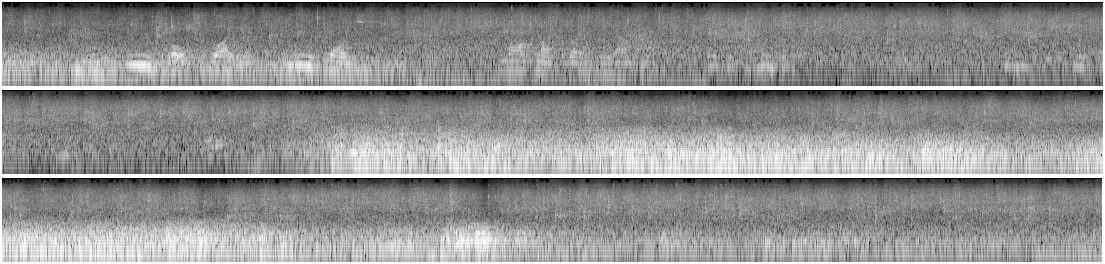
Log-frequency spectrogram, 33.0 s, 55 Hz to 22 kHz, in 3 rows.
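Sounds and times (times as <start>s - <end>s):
heavy rain pouring: 0.0s - 33.0s
thunder rumbling: 13.8s - 27.6s.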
